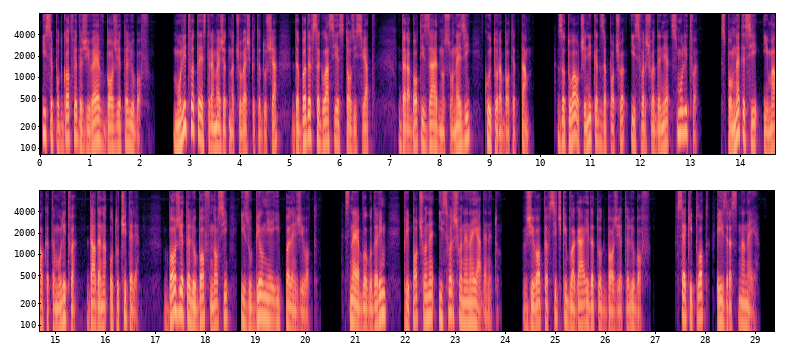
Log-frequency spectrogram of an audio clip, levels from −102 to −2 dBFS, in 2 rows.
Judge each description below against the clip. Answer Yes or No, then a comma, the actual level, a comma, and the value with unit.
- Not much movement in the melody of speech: No, average, 4.5 semitones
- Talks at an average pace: Yes, average, 155 wpm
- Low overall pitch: Yes, low, 105 Hz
